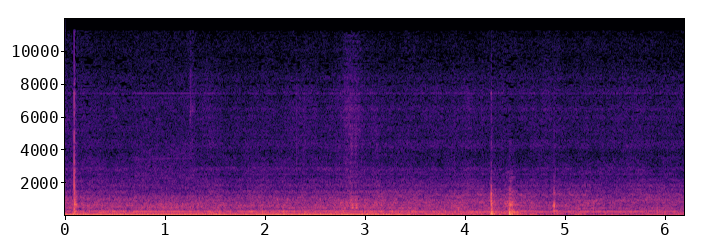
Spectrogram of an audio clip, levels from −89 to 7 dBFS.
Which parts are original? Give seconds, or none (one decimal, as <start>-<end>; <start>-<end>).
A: 0.7-1.3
